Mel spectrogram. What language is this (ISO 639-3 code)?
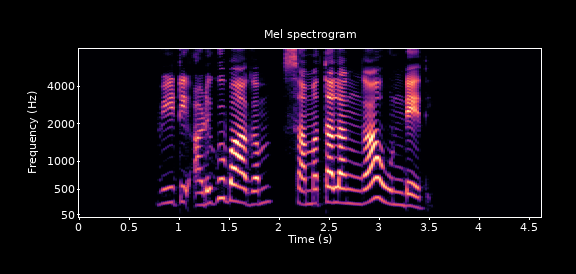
tel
